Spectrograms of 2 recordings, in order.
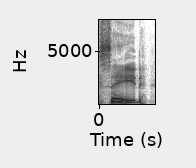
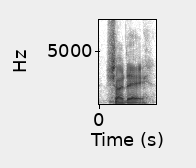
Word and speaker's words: Sade: it's so it's everybody everybody was like oh a Sade right and she actually they had to put things on like the records and everything that said pronounced Sade uh and um so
